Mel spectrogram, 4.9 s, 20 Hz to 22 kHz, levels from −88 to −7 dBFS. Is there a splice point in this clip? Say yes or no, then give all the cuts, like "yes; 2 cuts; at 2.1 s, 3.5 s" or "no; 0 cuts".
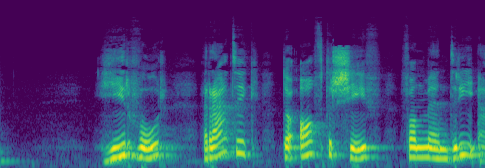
no; 0 cuts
